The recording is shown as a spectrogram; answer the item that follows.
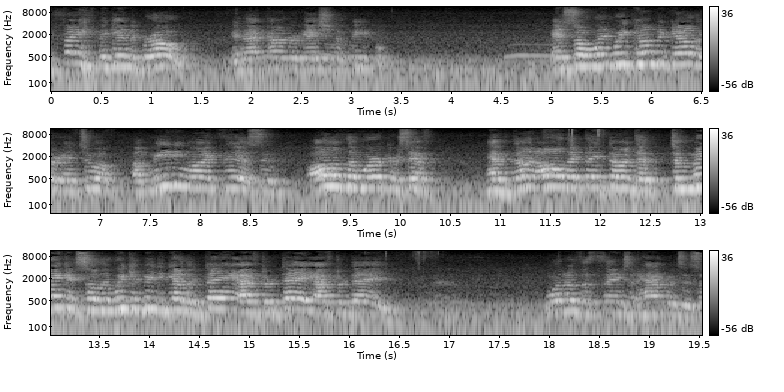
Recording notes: The audio of this sermon is challenging, but worth the listen.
